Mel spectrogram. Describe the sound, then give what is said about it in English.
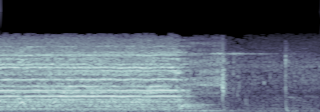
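An alarm clock rings loudly and steadily for about two seconds, a dense metallic jangle, then cuts off abruptly, followed by a couple of faint clicks in near silence. “Turn it off, will you? Turn. The alarm.”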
